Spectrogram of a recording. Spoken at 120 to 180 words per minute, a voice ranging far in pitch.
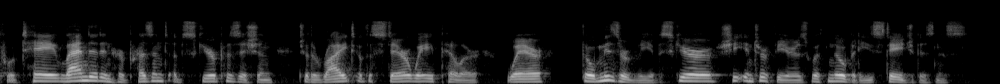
Yes: average, 145 wpm; wide, 5.8 semitones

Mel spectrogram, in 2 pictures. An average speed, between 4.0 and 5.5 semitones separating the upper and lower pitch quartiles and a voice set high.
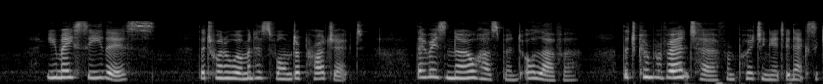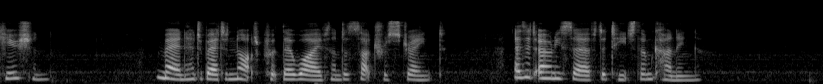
Yes: average, 170 wpm; average, 4.3 semitones; very high, 255 Hz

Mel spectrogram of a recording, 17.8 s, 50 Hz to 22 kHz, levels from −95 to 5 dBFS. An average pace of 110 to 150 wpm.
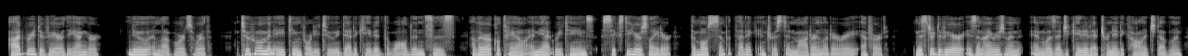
No: average, 160 wpm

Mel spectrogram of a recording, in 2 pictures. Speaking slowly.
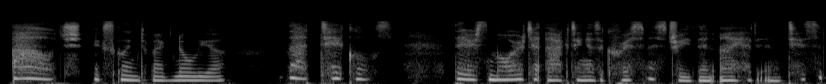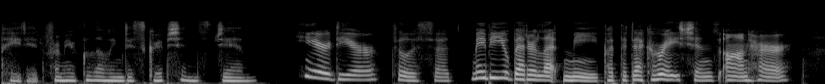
Yes: slow, 130 wpm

